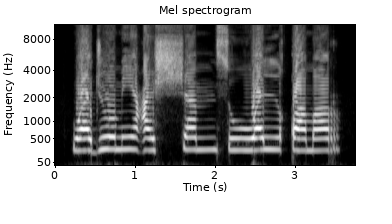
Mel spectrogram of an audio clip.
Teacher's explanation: کلمت الشمس میں شین پہ تشدید ہے، لہذا دو حرف کے برابر ہم حرف الشین کو پڑھیں گے کیونکہ تشدید کی اصلیت دو حرف ہے.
